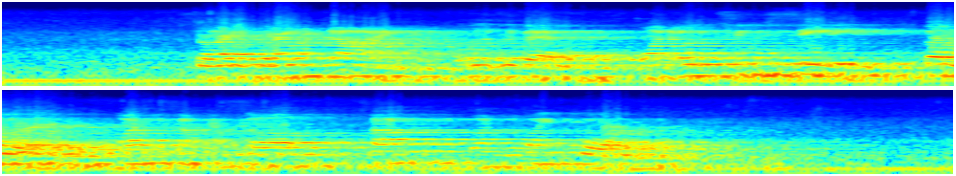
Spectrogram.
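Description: A woman announces over a loudspeaker in a large echoing hall.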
